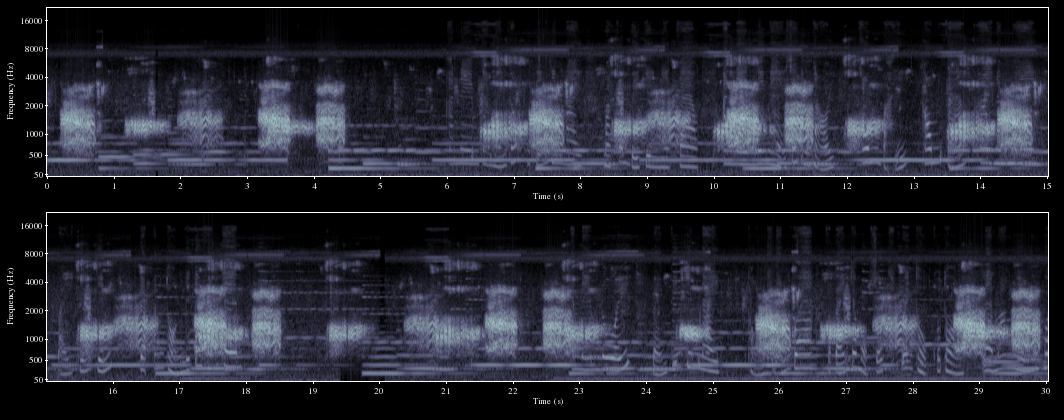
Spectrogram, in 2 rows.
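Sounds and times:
background music: 0.0 - 30.0
egrets croaking calls: 0.0 - 30.0.

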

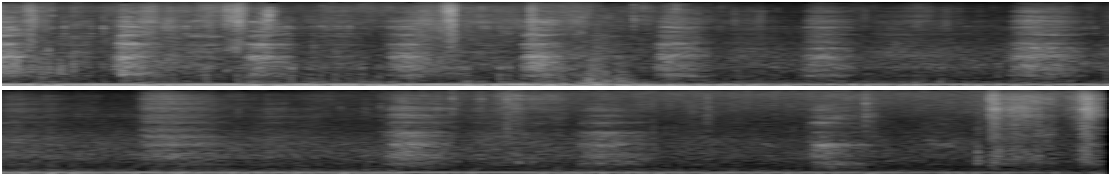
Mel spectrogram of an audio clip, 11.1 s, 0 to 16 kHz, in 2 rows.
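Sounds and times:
man panting hard: 0.0 - 11.0
steady low rumble: 0.0 - 11.0.

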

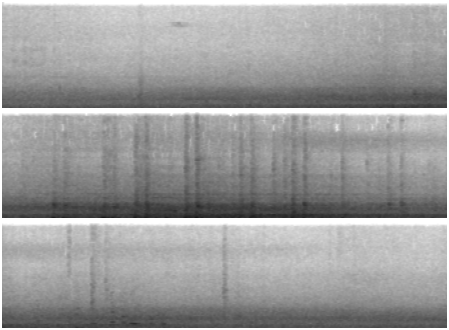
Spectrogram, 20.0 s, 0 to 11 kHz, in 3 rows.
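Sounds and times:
tram rumbling past: 0.0 - 20.0
wheels clicking over track: 7.0 - 13.6.

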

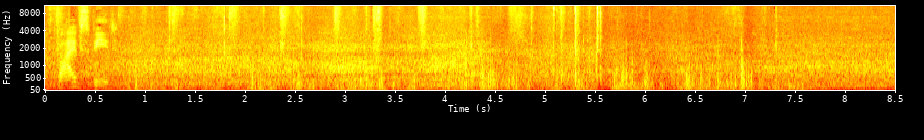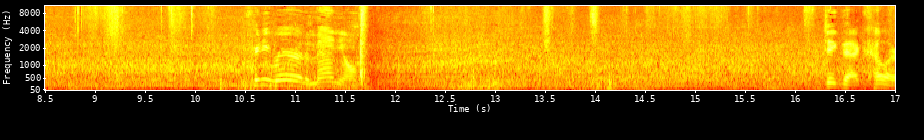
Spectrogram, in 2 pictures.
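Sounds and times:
road traffic noise: 0.0 - 17.0.

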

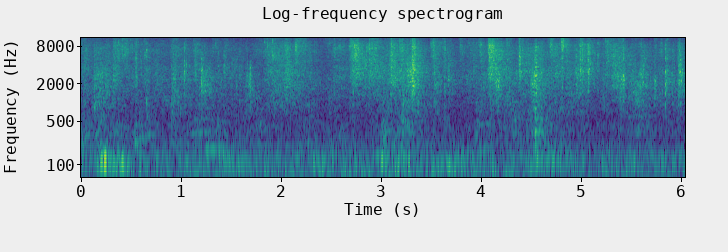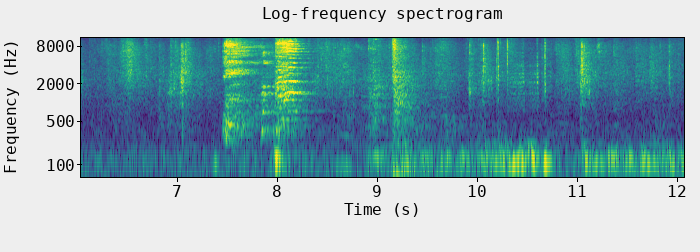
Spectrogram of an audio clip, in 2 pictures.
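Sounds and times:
book pages rustling: 0.0 - 7.4, 9.4 - 12.0
low room noise: 0.0 - 12.0.

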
